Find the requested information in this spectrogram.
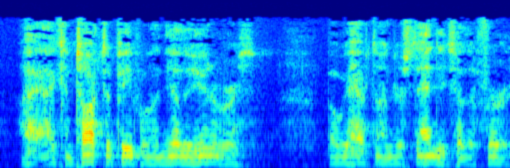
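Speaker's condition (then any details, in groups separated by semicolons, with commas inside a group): Parkinson's; hand tremor during talk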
